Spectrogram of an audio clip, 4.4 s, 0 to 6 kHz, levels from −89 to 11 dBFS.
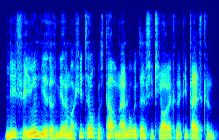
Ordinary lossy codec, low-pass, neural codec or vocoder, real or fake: none; 5.4 kHz; codec, 16 kHz, 1 kbps, FunCodec, trained on Chinese and English, 50 frames a second; fake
